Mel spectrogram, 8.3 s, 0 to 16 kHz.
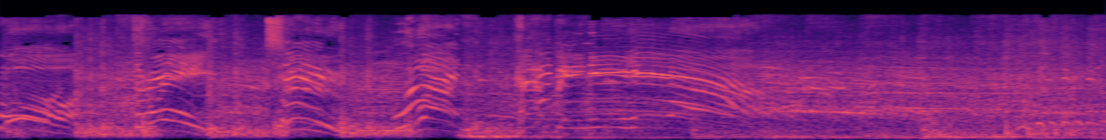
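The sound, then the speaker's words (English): A large crowd cheers and whoops at the New Year 2010 countdown and fireworks at Sydney Opera House in Australia, the fireworks booming repeatedly in quick succession at first and then giving way to a sustained roar of celebration. “That's the countdown and fireworks at Sydney Opera House in Australia, one of the first cities to start 2010.”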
